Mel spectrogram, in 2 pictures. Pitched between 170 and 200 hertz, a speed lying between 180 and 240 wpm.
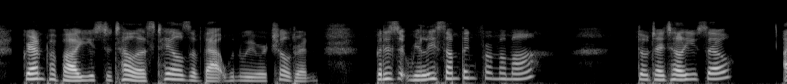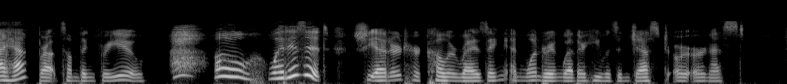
Yes: high, 190 Hz; average, 185 wpm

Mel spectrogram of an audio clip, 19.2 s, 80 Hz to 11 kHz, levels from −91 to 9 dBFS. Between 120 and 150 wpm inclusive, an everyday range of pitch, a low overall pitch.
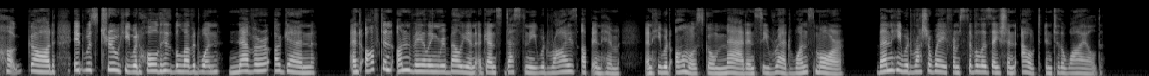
No: average, 145 wpm; average, 3.5 semitones; high, 215 Hz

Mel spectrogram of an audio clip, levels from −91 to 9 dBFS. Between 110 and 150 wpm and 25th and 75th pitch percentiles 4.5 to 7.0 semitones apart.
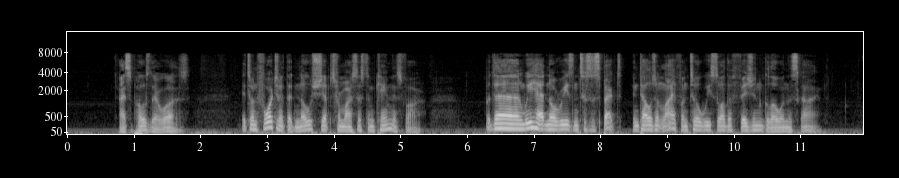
No: average, 170 wpm; average, 5.3 semitones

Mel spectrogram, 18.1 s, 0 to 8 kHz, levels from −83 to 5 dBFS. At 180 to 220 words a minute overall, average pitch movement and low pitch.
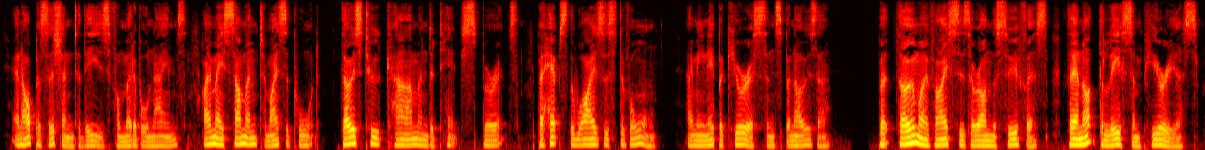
No: average, 145 wpm; average, 3.5 semitones; low, 110 Hz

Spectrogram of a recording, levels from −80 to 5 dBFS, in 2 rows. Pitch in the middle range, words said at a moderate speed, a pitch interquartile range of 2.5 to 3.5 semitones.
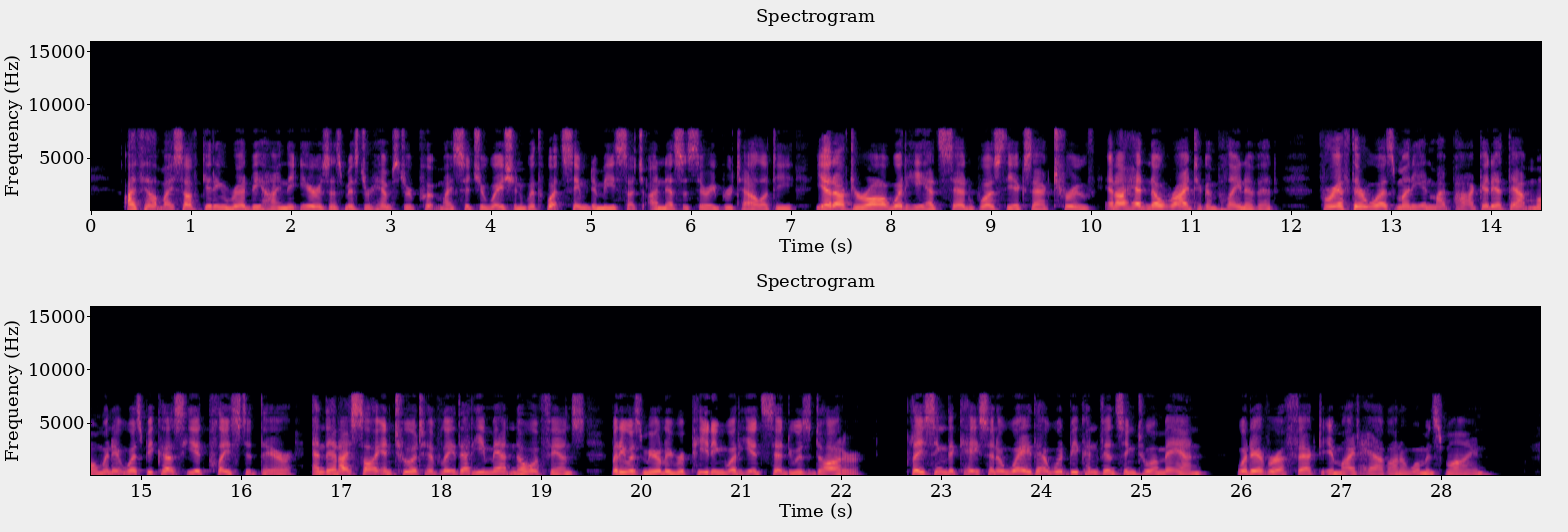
No: medium, 155 Hz; fast, 215 wpm; average, 3.2 semitones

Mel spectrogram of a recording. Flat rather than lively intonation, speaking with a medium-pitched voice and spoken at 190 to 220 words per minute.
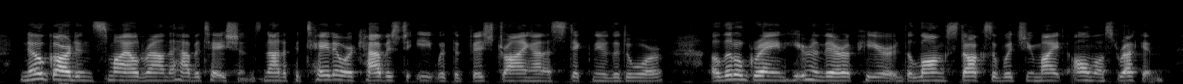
Yes: narrow, 1.8 semitones; medium, 180 Hz; average, 200 wpm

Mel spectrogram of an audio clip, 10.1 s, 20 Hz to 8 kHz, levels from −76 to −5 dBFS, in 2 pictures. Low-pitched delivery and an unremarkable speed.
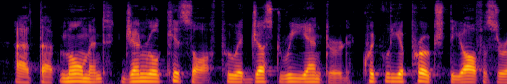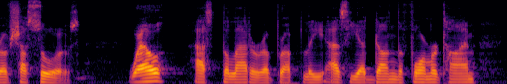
Yes: low, 110 Hz; average, 165 wpm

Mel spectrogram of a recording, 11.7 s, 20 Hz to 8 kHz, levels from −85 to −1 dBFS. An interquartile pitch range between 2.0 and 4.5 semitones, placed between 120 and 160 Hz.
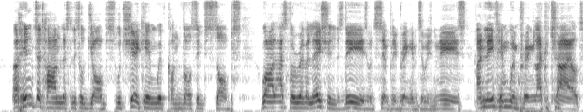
Yes: average, 3.8 semitones; low, 135 Hz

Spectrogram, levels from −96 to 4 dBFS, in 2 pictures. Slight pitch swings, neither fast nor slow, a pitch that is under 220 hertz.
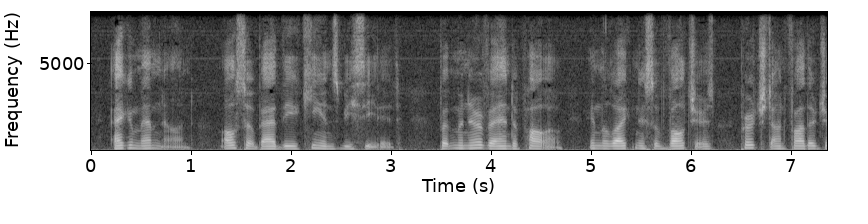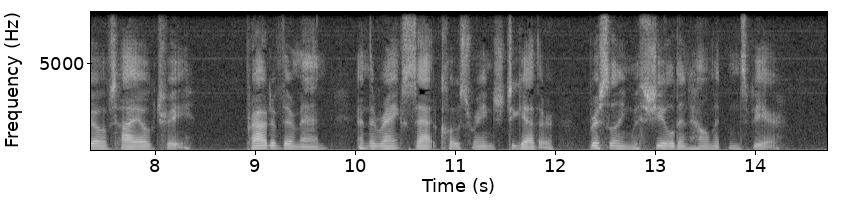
Yes: narrow, 2.1 semitones; average, 165 wpm; low, 135 Hz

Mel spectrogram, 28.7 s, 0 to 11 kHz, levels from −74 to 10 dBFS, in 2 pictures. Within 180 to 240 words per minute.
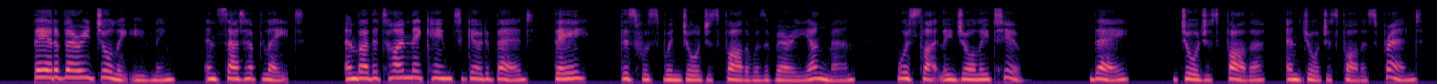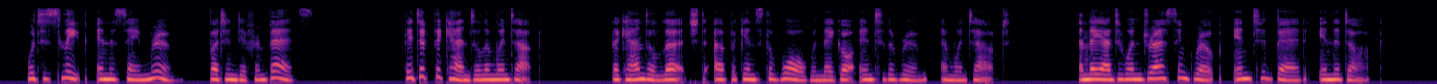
Yes: average, 185 wpm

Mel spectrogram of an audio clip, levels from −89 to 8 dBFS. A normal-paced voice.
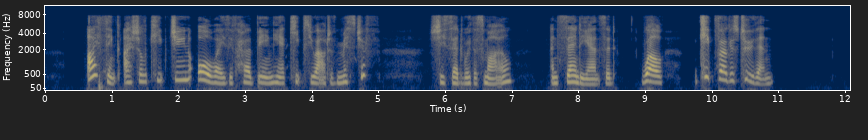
Yes: average, 155 wpm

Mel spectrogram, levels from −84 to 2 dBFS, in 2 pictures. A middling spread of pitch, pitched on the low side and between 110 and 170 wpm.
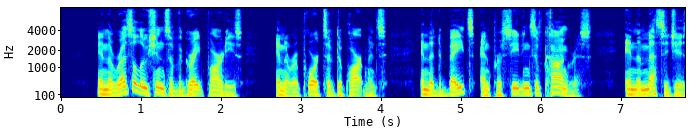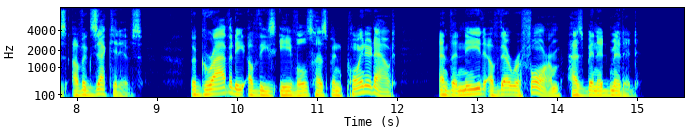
Yes: average, 4.1 semitones; low, 105 Hz; average, 160 wpm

